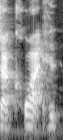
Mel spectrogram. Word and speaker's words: Jacquette: Her name is pronounced Jacquette.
